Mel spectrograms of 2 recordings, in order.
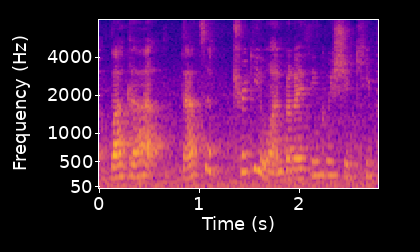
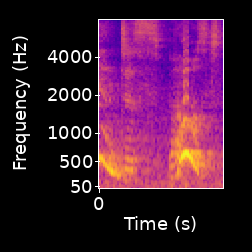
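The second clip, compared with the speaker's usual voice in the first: dramatic realization; 7 semitones higher, 13 dB louder, much slower than usual. A narrator's reading. Character's thought, dramatic.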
